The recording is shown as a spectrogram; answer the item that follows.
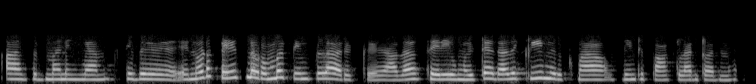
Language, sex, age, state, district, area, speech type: Tamil, female, 30-45, Tamil Nadu, Madurai, urban, conversation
